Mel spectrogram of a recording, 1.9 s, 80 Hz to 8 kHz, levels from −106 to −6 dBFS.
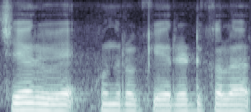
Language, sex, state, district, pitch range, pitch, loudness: Kannada, male, Karnataka, Koppal, 115-120 Hz, 115 Hz, -16 LUFS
